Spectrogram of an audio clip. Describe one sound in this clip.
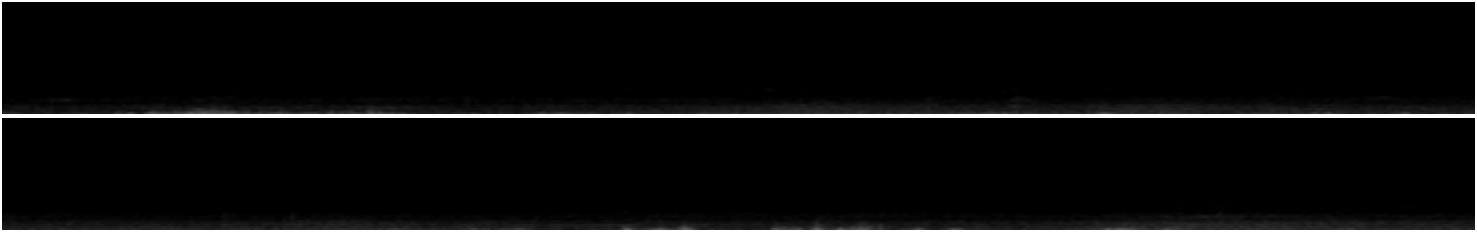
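Wind rumbles and buffets against the microphone.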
